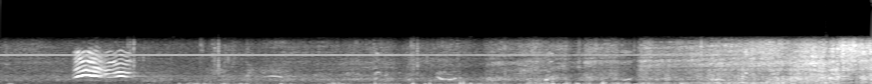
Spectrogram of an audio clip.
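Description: A person's high-pitched squeal, two or three quick rising-and-falling cries about a second in. Then a low rumble with irregular thumps builds and stays loud while the two-rider inflatable snow tube slides down the slope toward the microphone.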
